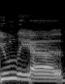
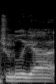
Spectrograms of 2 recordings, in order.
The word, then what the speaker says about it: Yulia: Um, and Yulia, who people were already saying Julia, and I'm like, she clearly has been saying Yulia.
